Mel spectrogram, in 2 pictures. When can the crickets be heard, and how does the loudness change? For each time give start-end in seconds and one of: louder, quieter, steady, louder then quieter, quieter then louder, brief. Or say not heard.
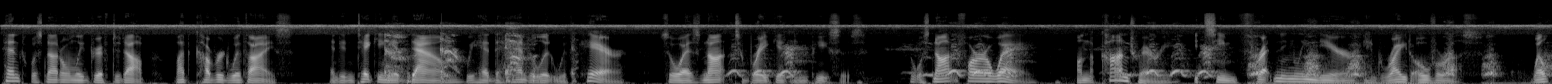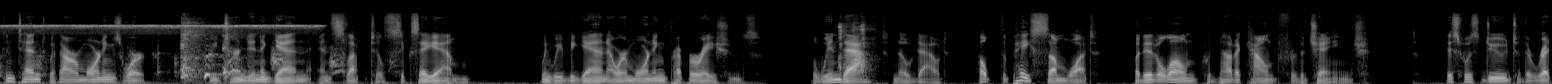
0.0-18.8 quieter then louder.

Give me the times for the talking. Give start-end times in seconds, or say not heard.
0.0-17.0, 17.6-20.2, 20.9-29.2, 29.9-31.0.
